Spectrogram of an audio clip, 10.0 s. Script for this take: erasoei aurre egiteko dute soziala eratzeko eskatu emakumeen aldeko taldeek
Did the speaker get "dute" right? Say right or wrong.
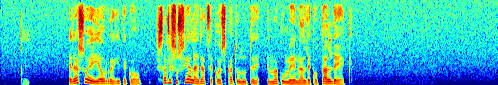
wrong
